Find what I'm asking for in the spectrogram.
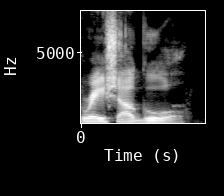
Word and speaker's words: Ra's al Ghul: He says, we know his name translates as head of the demon, which in Arabic and related languages like Urdu would sound like Ra's al Ghul. Yes, that kind of ghoul. Even if some movie characters pronounce it Ra's al Ghul.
